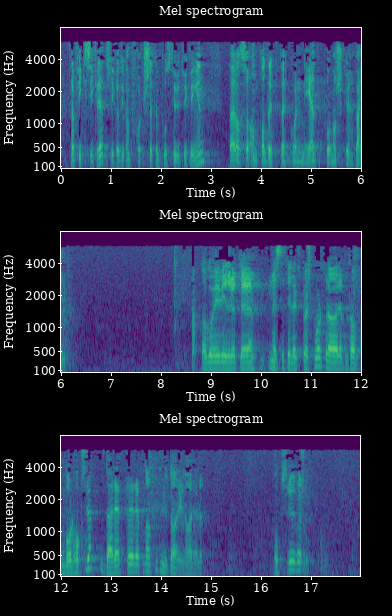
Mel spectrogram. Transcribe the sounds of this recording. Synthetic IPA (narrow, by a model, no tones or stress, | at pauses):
t̪ʰɾɑfɪkːsɪkːəɾheːt̪ʂɭiːkɑt̪ʋɪkʰɑnfɔʈʂɛt̪ːəɛnpʰʊsɪt̪ʰiːʋʉːt̪ʋɪklɪŋənd̪̥æɾɑlsɔ̰ʔɑ̰nt̪ʰɑld̪ɾɛpt̪ə̰ɡoːɳḛːd̪pʰɔnɔʂkəʋæ̰ɪə̰ɾ | d̪ɑːɡoːɾʋɪʋiːd̪əɾət̪ʰɪlnɛst̪ət̪ʰɪlːɛɡspœʂmoːlfɾɑɾɛpɾəsn̩t̪ʰɑnt̪n̩boːɖɦɔksɾʉːd̪æɾɛt̪ːəɾɾɛpɾəsn̩t̪ʰɑnt̪n̩kʰnʉːt̪ɑːɾɪlhɑɾæd̪ə | hɔksɾʉʋæʂəɡuː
